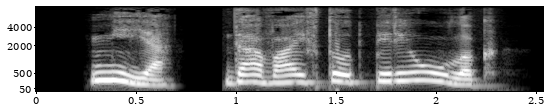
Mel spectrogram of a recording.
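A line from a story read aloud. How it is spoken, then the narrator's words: Shouted. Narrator (Russian): крикнула я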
